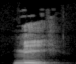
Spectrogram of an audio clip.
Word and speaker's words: mi: This hieroglyph was pronounced mi, like M-I, and was itself, by itself, it means the word like or as, in the sense of a comparison.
